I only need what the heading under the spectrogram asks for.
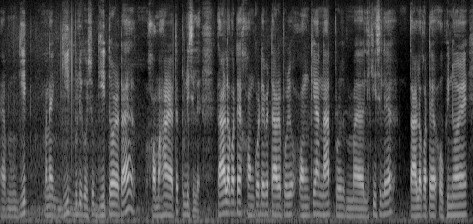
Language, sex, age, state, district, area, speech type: Assamese, male, 30-45, Assam, Kamrup Metropolitan, urban, spontaneous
